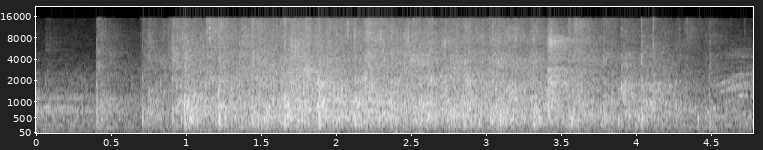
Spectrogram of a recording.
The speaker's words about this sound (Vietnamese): nếu quý vị thấy à, văn hóa ẩm thực này là có thể thực hiện được đó thì hãy nên dành một tràng vỗ tay thật là, là to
